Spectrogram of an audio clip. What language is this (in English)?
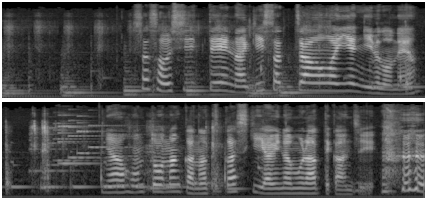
Japanese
